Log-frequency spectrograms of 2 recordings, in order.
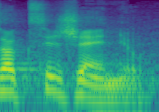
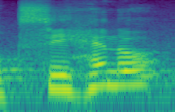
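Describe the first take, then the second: First: The stress falls on the syllable 'ge'. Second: The stress falls on the syllable 'xi'. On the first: This is the Portuguese pronunciation. "é G" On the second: This is the Spanish pronunciation. "A sílaba tônica é xi"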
